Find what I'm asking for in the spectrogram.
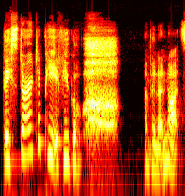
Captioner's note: gasps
